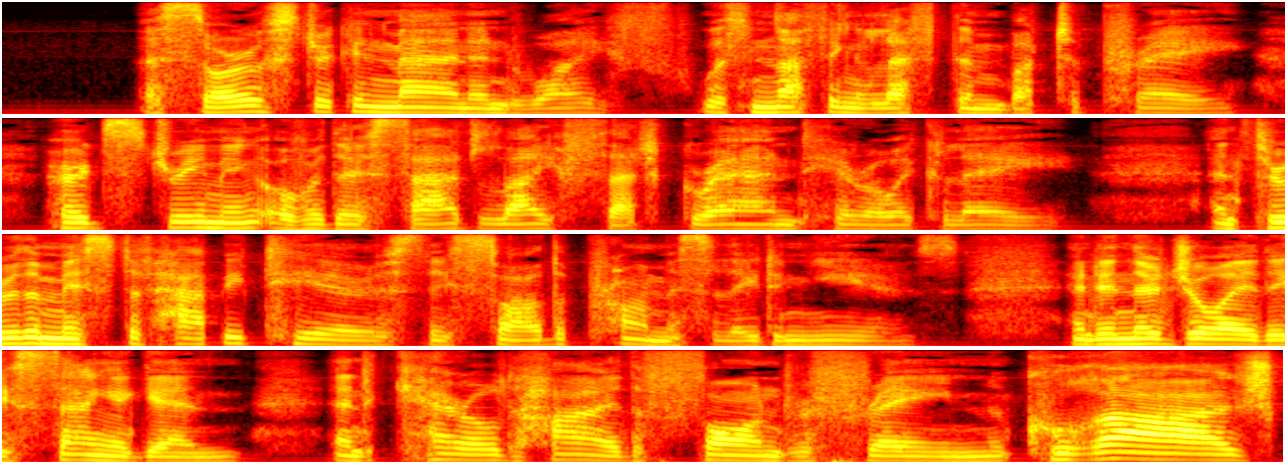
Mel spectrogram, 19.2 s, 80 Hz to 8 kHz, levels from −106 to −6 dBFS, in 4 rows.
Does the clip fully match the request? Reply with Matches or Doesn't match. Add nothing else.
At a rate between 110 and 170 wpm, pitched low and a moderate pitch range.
Matches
